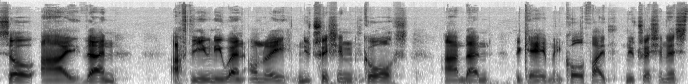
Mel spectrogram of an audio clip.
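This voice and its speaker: In a very clean recording with a silent background, a man with a Welsh accent speaks in a fairly low, bright and sharp voice with monotone, flat intonation. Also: moderate pace, dry, close sound with no echo. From Wales. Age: 20s. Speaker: fitness vlogger and nutritionist. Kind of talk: casual vlog to camera.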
